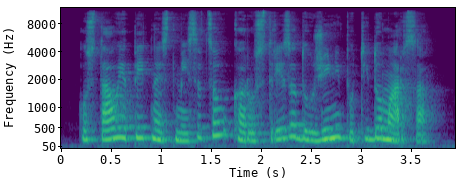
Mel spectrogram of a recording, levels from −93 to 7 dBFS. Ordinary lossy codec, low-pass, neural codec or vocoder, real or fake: MP3, 96 kbps; 10.8 kHz; none; real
